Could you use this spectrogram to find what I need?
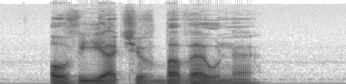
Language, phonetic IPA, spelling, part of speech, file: Polish, [ɔˈvʲijäd͡ʑ v‿baˈvɛwnɛ], owijać w bawełnę, phrase, Pl-owijać w bawełnę.ogg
